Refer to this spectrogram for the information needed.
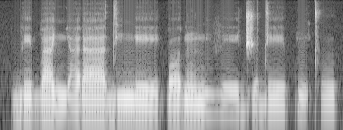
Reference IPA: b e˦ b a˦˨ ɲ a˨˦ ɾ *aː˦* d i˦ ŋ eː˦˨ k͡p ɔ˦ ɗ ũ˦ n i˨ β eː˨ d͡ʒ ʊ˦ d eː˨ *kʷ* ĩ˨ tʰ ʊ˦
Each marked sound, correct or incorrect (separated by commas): correct, correct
